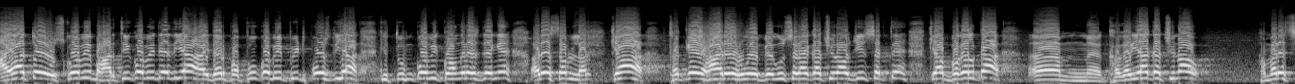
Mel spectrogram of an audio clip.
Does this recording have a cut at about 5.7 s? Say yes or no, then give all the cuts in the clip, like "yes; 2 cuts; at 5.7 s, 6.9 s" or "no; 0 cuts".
yes; 1 cut; at 5.7 s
